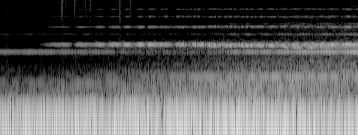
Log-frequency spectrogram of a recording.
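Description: Eerie ambient background music: a deep, steady low drone under sustained high tones, with a further higher tone coming in about half a second in and more layering on after.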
